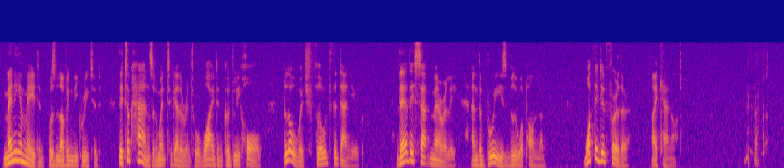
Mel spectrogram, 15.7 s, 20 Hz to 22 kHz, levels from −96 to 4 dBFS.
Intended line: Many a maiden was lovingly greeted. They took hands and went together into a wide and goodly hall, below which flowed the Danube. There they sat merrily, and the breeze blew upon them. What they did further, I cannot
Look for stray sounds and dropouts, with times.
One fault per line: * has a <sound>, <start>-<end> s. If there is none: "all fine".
* has a laugh, 14.9-15.4 s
